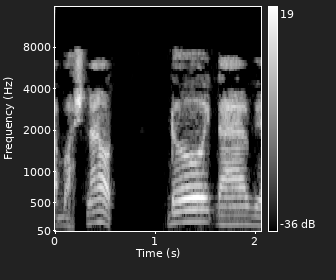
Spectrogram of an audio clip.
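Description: Speech only: a radio news voice reading in Khmer, broken about half a second in by a short gap of dead silence.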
